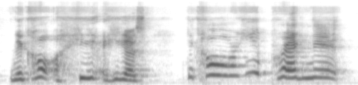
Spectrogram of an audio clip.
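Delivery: high, fast, curious mock question; imitating dad. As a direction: play the father probing gently. Retold father-in-law asking.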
